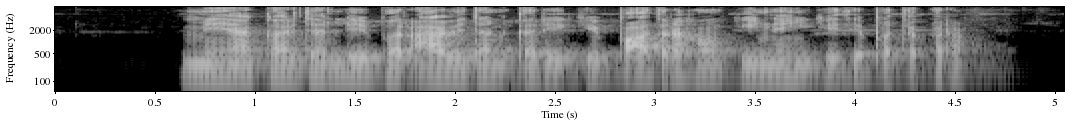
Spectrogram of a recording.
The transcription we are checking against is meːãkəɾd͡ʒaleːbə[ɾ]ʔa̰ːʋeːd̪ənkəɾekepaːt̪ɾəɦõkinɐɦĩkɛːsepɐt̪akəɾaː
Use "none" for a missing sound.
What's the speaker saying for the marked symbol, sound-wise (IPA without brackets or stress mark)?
ɾ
